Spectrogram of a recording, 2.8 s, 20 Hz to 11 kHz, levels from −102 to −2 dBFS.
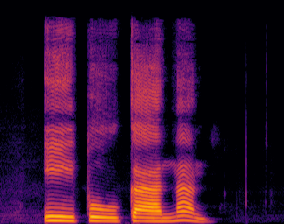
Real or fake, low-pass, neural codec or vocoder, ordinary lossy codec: fake; 9.9 kHz; autoencoder, 48 kHz, 128 numbers a frame, DAC-VAE, trained on Japanese speech; AAC, 64 kbps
